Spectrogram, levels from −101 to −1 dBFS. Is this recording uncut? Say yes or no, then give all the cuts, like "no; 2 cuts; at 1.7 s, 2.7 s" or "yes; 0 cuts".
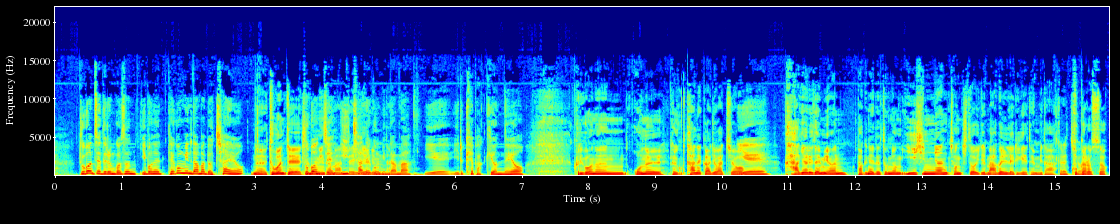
no; 1 cut; at 10.4 s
